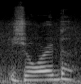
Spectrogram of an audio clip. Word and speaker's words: Jord: and the earth, or the Himmel, and Jord. Did I pronounce that correctly? Yes, yes, that's good.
